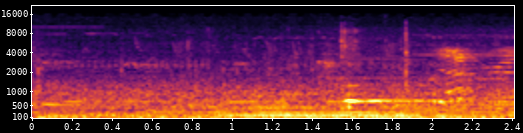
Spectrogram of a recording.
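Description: Softball bat striking a pitched ball, a single sharp crack near the end, over a steady low outdoor hum.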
